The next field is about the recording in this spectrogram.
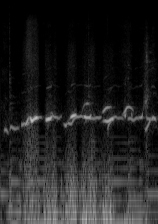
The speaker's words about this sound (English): You gonna whistle? Because I can't whistle.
